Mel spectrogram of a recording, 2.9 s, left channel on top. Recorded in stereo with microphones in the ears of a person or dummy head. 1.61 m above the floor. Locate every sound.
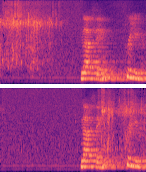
1.6 s a woman speaking: 50° right (ahead or behind), 2.0 m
